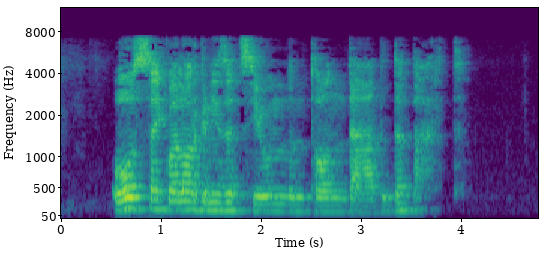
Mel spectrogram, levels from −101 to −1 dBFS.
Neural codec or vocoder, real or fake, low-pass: none; real; 7.2 kHz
